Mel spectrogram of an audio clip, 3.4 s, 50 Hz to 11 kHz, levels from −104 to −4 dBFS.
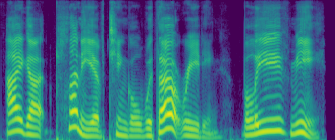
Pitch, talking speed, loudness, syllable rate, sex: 195 Hz, 160 wpm, -17 LUFS, 5.2 syllables/s, female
